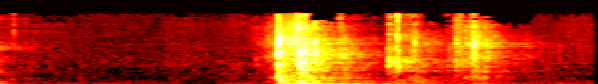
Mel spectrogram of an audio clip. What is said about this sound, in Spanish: Entran en casa de Jesse. Cierra la puerta.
